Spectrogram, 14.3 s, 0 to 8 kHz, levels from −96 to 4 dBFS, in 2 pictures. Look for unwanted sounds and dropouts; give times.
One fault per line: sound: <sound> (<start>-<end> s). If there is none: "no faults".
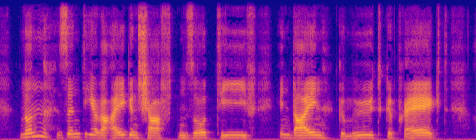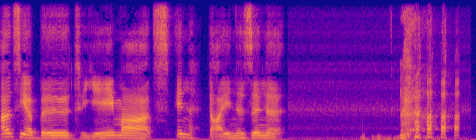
sound: laugh (12.5-14.1 s)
